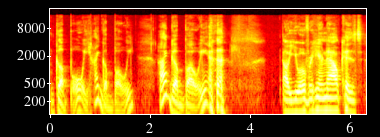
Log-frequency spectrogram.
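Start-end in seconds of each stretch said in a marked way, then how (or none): 0.1-3.2 cooing to the dog. Real, not acted.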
